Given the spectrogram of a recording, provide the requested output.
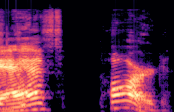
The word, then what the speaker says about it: Gaspard: Yeah, but if you pronounce it out the way it's spelled, it's It's how nothing to it. Exactly. It's like it's nothing to Gaspard.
